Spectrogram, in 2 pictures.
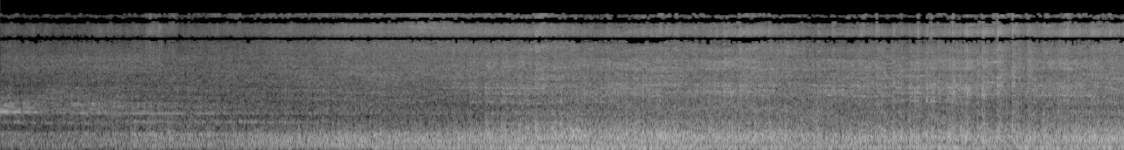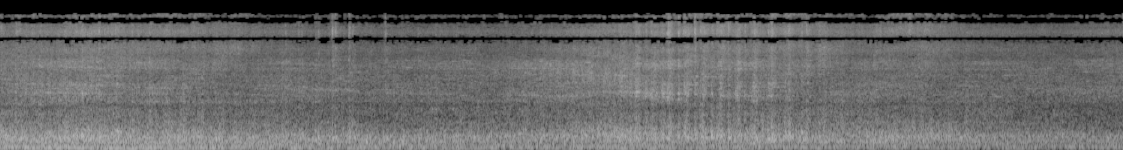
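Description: A freight train of boxcars and covered hopper cars rolling past close by: a steady rumble of steel wheels on rail with clickety-clack over the rail joints, growing louder over the first several seconds. Faint high squeals come and go in the middle and near the end.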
